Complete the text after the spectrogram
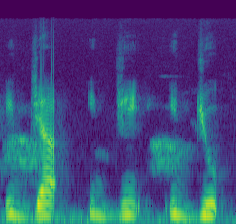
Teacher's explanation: ஜீம்ன்றதால கண்டிப்பாக கல்கலா பண்ணி தான் ஓதணும்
